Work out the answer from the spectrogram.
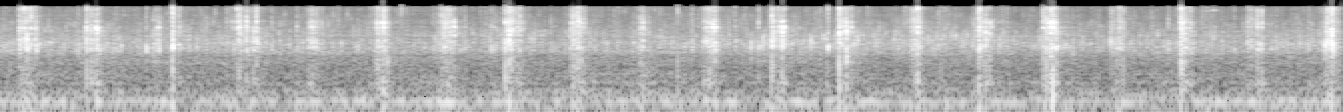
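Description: Chicken breasts frying in butter and olive oil in a skillet over medium-high heat: a steady sizzle with frequent sharp crackling pops, a few a second.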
